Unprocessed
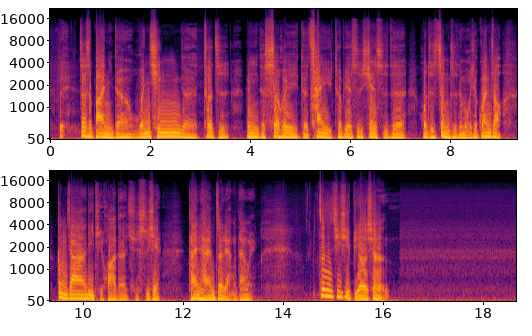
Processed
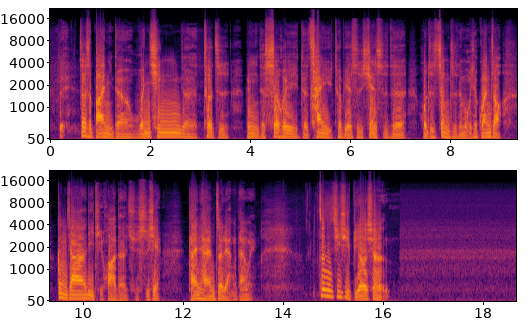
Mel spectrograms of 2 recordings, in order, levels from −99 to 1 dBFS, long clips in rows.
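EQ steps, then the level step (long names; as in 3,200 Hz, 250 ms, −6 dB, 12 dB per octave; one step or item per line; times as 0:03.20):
low-shelf EQ 160 Hz −11.5 dB
low-shelf EQ 340 Hz −8 dB
0.0 dB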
